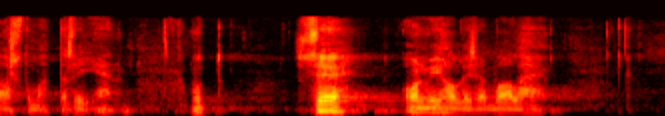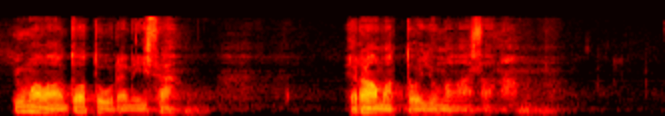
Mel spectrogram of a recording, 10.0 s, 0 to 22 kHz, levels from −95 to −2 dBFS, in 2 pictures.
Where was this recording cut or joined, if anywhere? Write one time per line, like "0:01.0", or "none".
none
